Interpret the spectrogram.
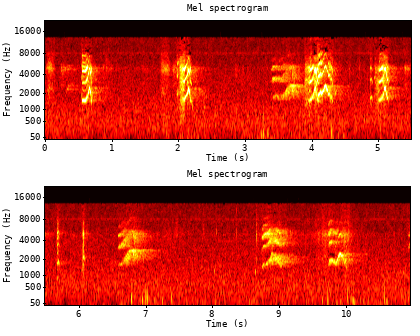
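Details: Cockatiel mating calls meant to encourage breeding: separate harmonic chirps, some with a falling inflection, repeated every one to two seconds over quiet background hiss.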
